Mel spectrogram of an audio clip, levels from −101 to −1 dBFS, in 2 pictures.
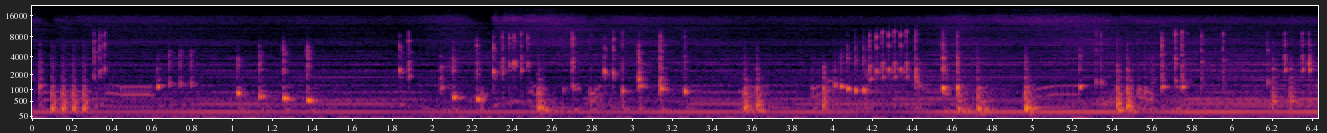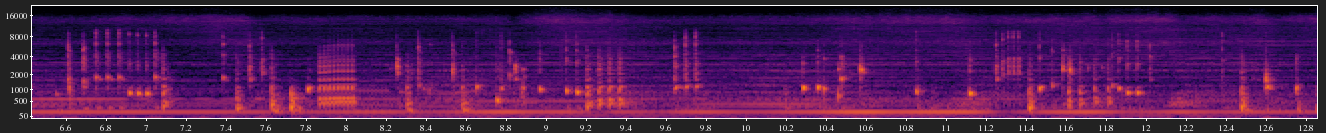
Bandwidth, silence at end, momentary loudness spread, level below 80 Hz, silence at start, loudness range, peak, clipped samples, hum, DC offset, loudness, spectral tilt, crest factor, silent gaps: over 20 kHz; 0 s; 9 LU; -72 dBFS; 0 s; 4 LU; -22 dBFS; under 0.1%; none; under 0.1%; -43 LUFS; -4.5 dB/octave; 22 dB; none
